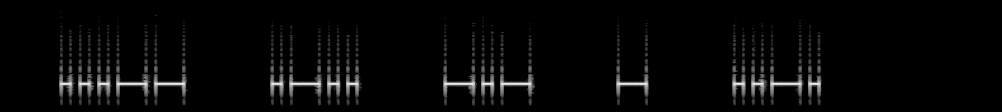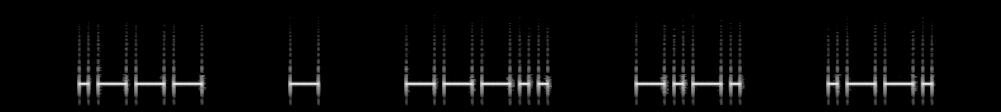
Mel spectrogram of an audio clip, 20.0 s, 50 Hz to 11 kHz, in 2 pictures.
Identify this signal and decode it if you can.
Morse code, heard as a keyed tone, about 13 wpm, spaced as for 7 wpm, 800 Hz. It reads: 3LKTF JT8CP
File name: LEZIONI / 9 28 ws 12wpm 3354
